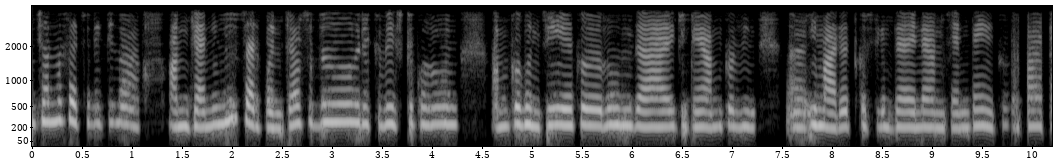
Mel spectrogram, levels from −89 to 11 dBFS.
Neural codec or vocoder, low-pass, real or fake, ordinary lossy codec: codec, 44.1 kHz, 1.7 kbps, Pupu-Codec; 3.6 kHz; fake; none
